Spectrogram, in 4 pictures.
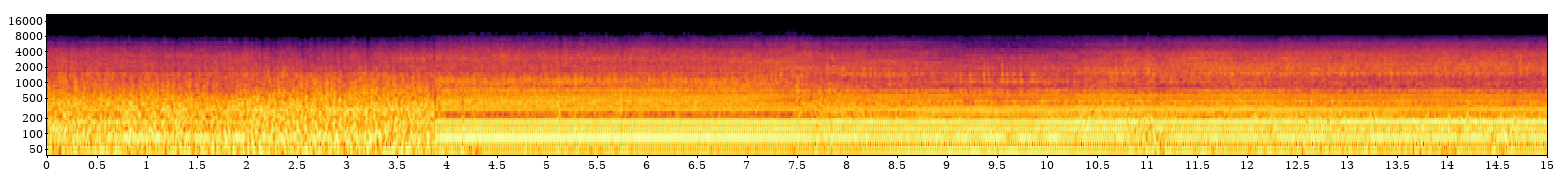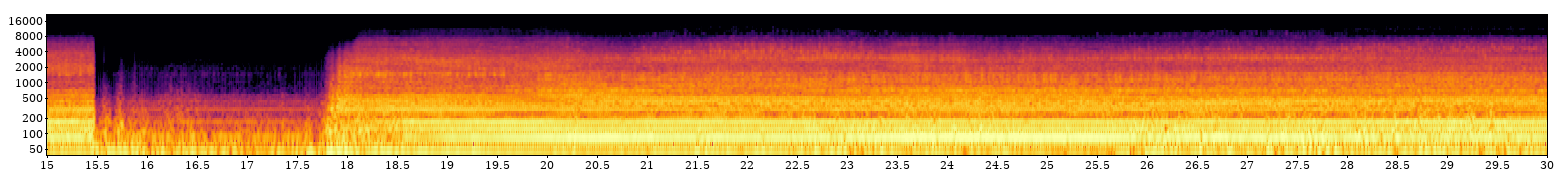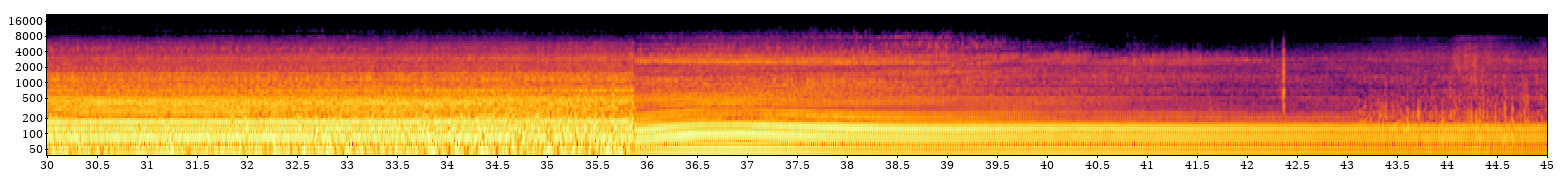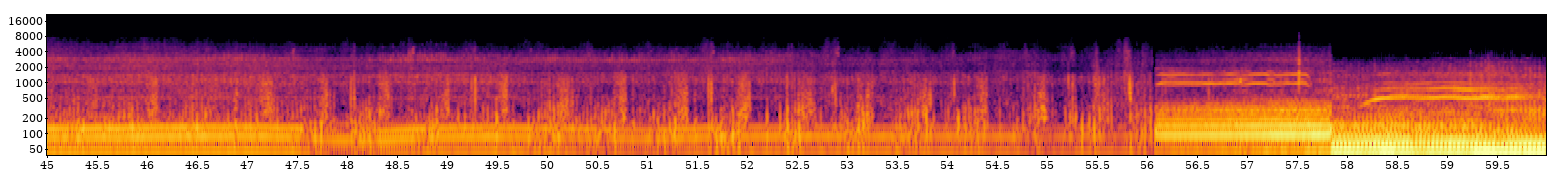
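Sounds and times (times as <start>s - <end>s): go-kart engine running: 0.0s - 15.5s, 17.8s - 59.9s.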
